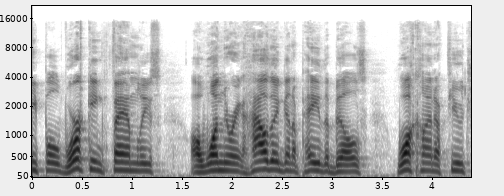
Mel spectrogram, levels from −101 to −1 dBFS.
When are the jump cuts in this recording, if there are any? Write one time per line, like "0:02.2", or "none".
none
